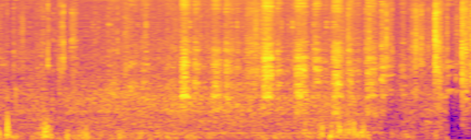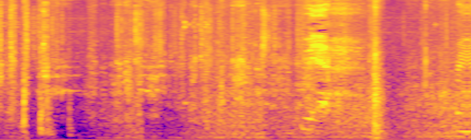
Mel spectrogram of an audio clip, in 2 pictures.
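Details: Staffordshire Bull Terrier named Megatron, heading to a dog park, panting in quick, breathy bursts, with people talking nearby and rustling in the background.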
